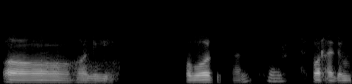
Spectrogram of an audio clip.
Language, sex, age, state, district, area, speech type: Assamese, male, 45-60, Assam, Dhemaji, rural, conversation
